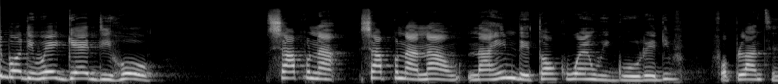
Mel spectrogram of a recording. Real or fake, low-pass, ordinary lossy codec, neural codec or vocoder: real; 14.4 kHz; none; none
